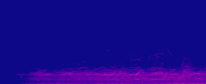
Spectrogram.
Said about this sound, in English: We leave you this morning near Savannah, New York, in the Finger Lakes, a favorite spot for migrating snow geese.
